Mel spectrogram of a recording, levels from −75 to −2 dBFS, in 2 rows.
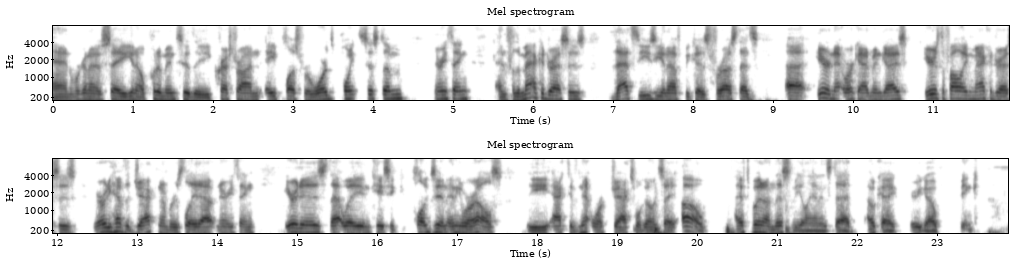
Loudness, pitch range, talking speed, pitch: -22 LUFS, 120-140 Hz, 215 wpm, 130 Hz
